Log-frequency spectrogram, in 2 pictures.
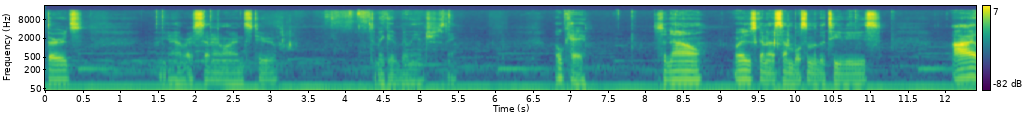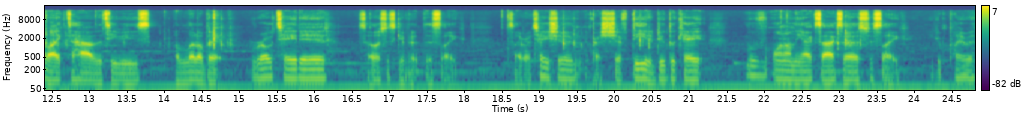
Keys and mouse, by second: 8.1-9.6 middle drag, 9.6 g, 11.6 middle click, 12.4 g, 14.6 r, 18.4 middle click, 19.3 shift+d, 19.6-22.3 middle drag, 23.0 r.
